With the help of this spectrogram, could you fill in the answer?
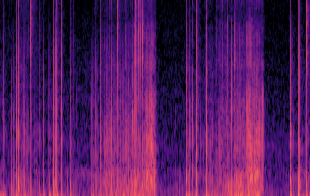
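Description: Long nails scratch and tap the side and front of a pink cherry-print coated canvas Coach crossbody bag, held upright and hollow. Quick, dry clicking taps alternate with rasping scratch strokes that carry a low, hollow thump from the bag, broken by two brief quiet pauses.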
